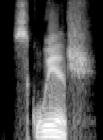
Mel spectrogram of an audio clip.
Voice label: "squitch", American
